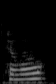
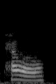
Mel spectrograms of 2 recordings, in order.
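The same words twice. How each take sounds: First: Pillow with an ih, "PILL-oh"; short i in pillow; standard pronunciation. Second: Pillow as "PELL-oh"; local pronunciation. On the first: Puzzling over a word, standard pillow. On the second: Conceding how locals say it, pillow as "pellow". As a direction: open pillow's first vowel to eh. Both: Shown as a demonstration. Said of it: "We'll say pillow".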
